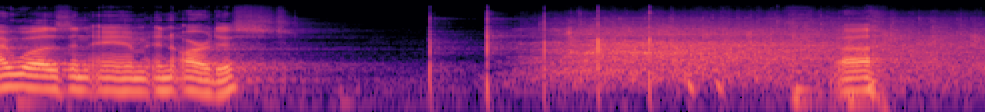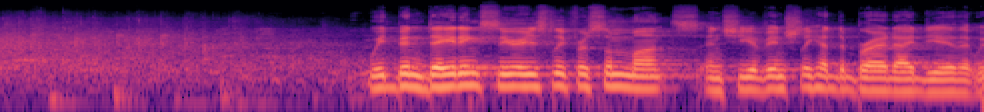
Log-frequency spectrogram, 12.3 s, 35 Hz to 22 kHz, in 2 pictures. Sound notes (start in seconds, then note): 3.2 applause and laughter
